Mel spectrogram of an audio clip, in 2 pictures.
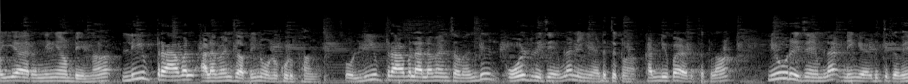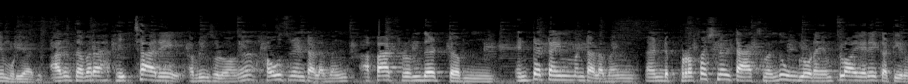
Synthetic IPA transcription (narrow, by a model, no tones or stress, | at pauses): ɐjːaːɪɾɯnd̪iːŋɡɐɐpːɐɽɪnːaːliːʋʈɾaːʋɐlɛlɐʋɐnsɐpːɐɽɪnːɯɔnːɯkʊɽɯpːa̰ːŋɡɐsoːliːʋʈɾaːʋɐlɛlɐʋɐnsʋɐnd̪ɯoːlɖɾɪd͡ʒɐɪmlɐniːŋɡɐɛɽɯt̪ːɯkːɐɭã̰ːkɐɳɖɪpːaːɛɽɯt̪ːɯkːɐɭãː | njuːɾɪd͡ʒɐɪmlɐniːŋɡɐɛɽɯt̪ːɯkːɐʋeːmʊɽɪja̰ːðɯɐðɐt̪ːɐʋɐɾɐhɛt͡ʃːaːɾeːɐpːɐɽɪnːɯsɔlːɯʋãːŋɡɐhɐʊsɾɛ̃ɳʈɛlɐʋɐnsɐpːaːɾʈfɾɐmd̪ɐʈ | ɛɳʈɐɾʈeɪnmɛɳʈɛlɐʋɐnsɐɳɖpɾɔfɛʂɐnɐlʈaːksʋɐnd̪ɯʊŋɡɐɭoːɽɐɛmploːjɐɾeːkɐʈːɪɾɯ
